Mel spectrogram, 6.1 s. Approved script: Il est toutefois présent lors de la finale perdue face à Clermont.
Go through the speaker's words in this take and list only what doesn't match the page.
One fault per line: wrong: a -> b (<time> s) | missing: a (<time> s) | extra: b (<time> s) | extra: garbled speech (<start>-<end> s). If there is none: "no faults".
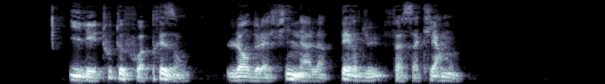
no faults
